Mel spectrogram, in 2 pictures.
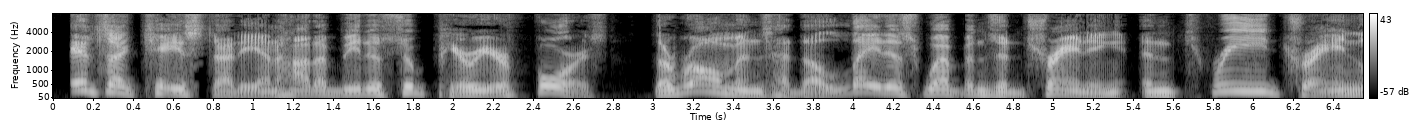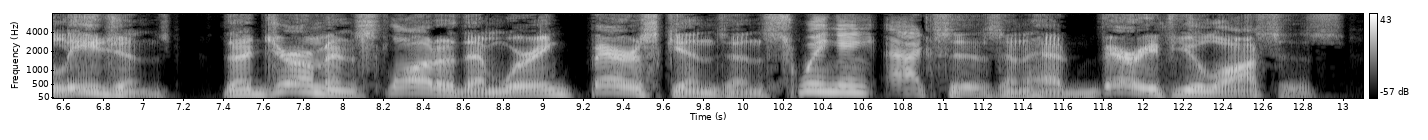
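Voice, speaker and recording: A man voicing an older man who eagerly lectures on battle history, in a gravelly, husky voice. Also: fairly high pitch, a little slow, few pauses, no echo, clean studio sound, pitched above the performer's own voice, exaggerated voice. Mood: lecturing. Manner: excited, lecturing.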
